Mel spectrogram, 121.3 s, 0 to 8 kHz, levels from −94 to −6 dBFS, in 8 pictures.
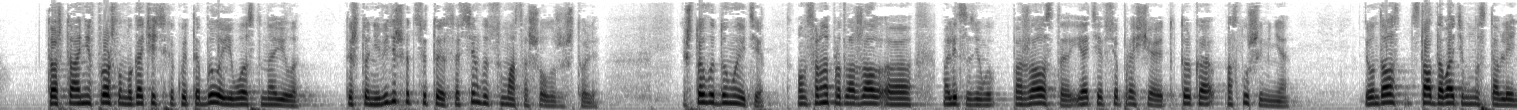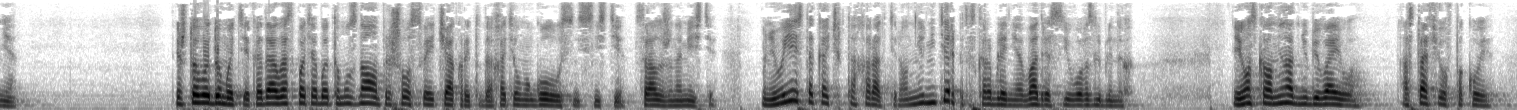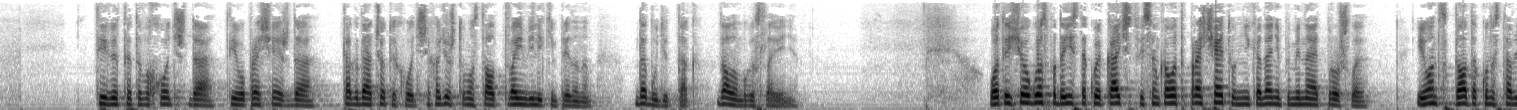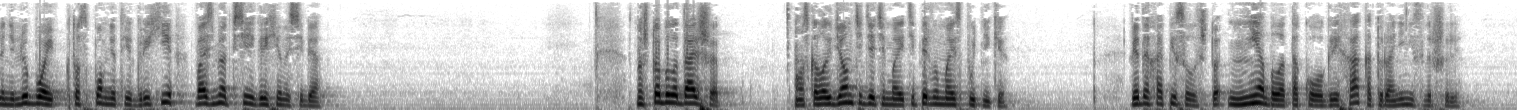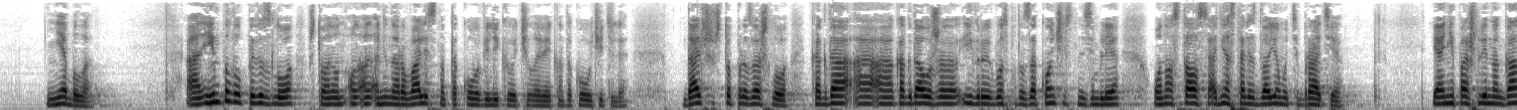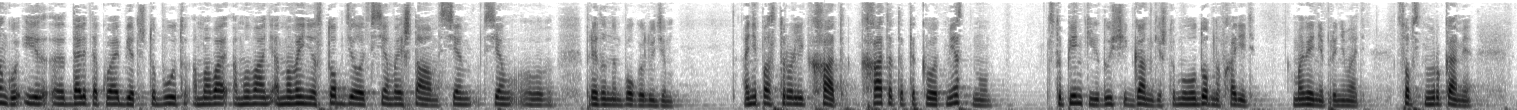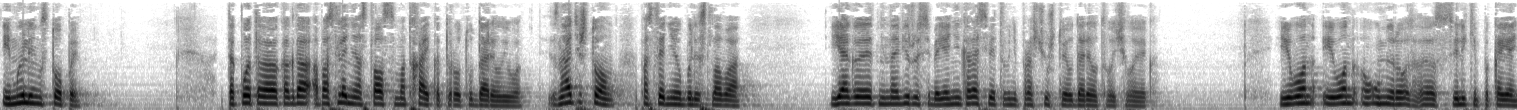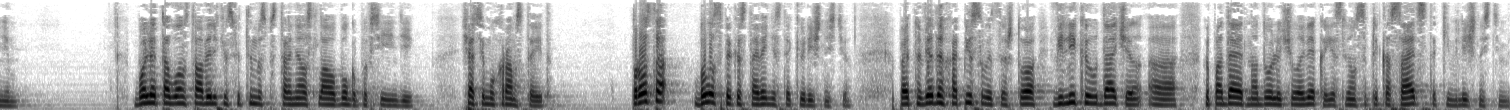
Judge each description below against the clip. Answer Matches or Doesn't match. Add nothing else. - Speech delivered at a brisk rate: Matches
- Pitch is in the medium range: Matches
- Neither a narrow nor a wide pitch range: Matches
